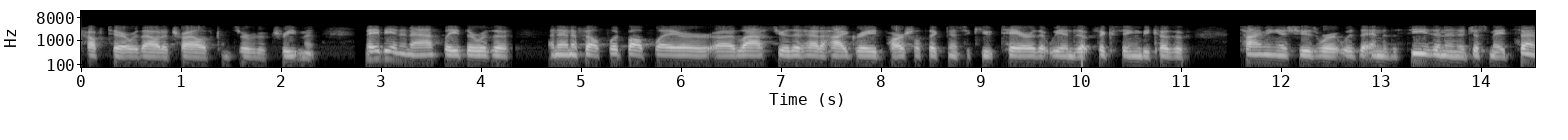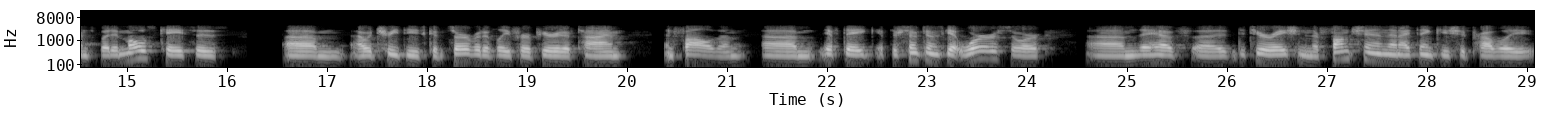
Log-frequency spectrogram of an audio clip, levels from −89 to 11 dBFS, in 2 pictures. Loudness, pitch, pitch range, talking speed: -22 LUFS, 120 Hz, 115-130 Hz, 195 wpm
